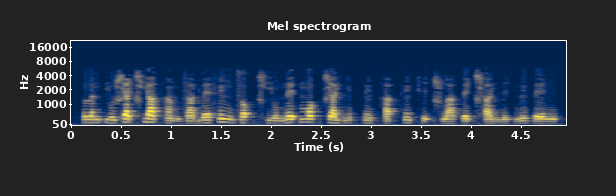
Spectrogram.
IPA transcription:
l ə˧ n p j u˨˩ ɕ a˥˧ t͡ɕʰ j a˥˧ t̪ʰ ã˨˩ m d͡z a˨˩ ɡ w e˧ s ĩ˥˧ ŋ d͡z ɔ˦ k̚ t͡ɕʰ j u˨˩ n̪ e˦ ʔ m ɔ˦ k̚ ɕ a˥˧ j ɡ ĩ˦ t̚ t̪ ĩ˧ t̪ʰ a˨ ʔ t͡s ĩ˦ kʰ i˨ ʔ ɕ w a˨˩ t̪ e˧ t͡ɕʰ a˨˩ j n̪ i˨ ʔ m ĩ˥˧ t̪ e˧ ŋ

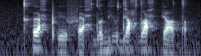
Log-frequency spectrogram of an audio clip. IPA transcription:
kʰ ɜ˥ ħ pʼ ɪː˨ f æ˨ ħ d ɔ˥ bʲ uː˥ d ɪː˥ ħ dˤ u˥ ħ pʲ æ˨ tˤ

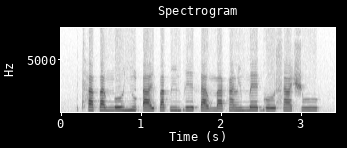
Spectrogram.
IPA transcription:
tʰ ä˦˨ p a˦˨ ʊ̯ ŋ o˦ ʊ̯ ɲ ũ˦˨ ʔ a˨ ɪ̯ p ä˦˨ p ĩ˦ b e˦ ɪ̯ θ a˨ ʊ̯ m ä˨ k ã˦˨ l ĩ˦˨ m ɛ˦ ɡ o˨ ʊ̯ s ã˦ ʃ u˦

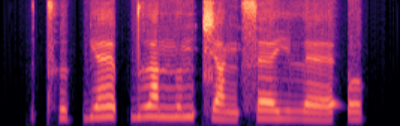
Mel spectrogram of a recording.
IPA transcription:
tʰ ɯ˨˩ k̚ j ɛː˥˩ p̚ d ɯ˥˩ a̯ n u˥˩ n t͡ɕ a˨˩ ŋ s ɛː˧ j l ɛː˩˦ ʔ o˦˥ k̚

